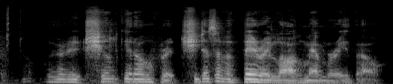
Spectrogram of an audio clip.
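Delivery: hushed, soft, confiding half-whisper. Leaning down to a child in the game and half-whispering: half-whispering in character. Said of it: "I lean down and whisper into the child's ear".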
